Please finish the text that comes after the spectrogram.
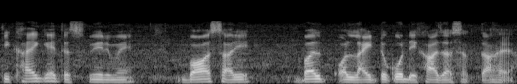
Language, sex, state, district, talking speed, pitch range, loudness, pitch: Hindi, male, Assam, Kamrup Metropolitan, 160 wpm, 110-125 Hz, -18 LUFS, 115 Hz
